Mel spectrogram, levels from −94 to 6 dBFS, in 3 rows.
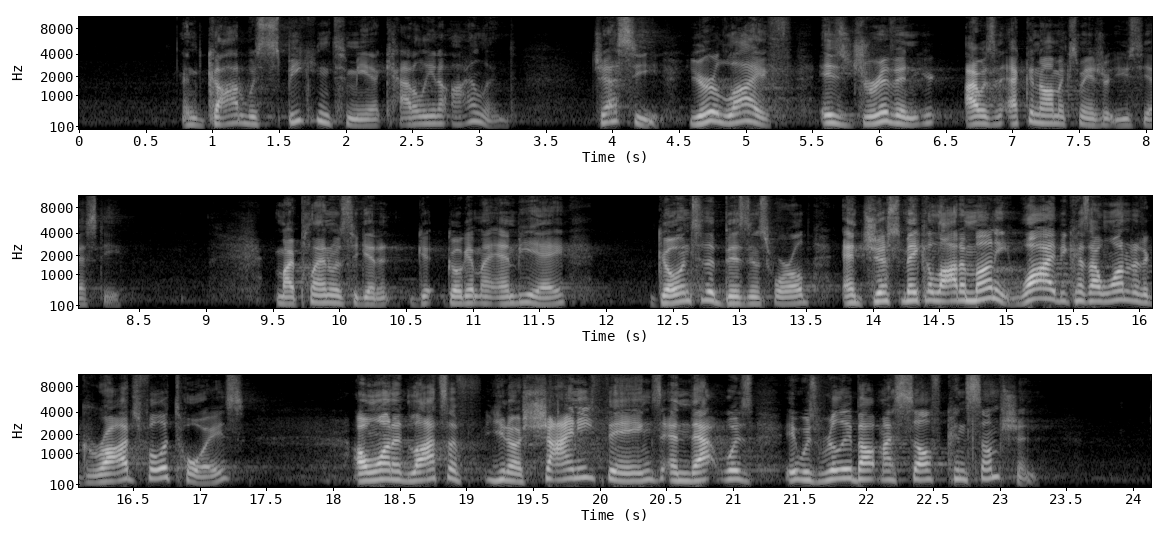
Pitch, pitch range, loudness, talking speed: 190 Hz, 160-220 Hz, -28 LUFS, 175 wpm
